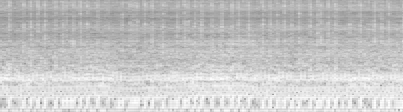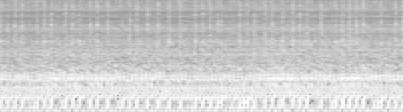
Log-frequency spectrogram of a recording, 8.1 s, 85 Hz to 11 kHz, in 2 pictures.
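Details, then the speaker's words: Briggs & Stratton 7.75 Ready Start mower engine whose governor tab had been bent; harsh, fast, flat-out roar never settling to idle: overspeeding because the governor inside is broken. "runs real crap you don't so we're gonna pull the motor off we're gonna pull the oil pan off and we're gonna look inside and you're gonna see that the governor is all busted inside"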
